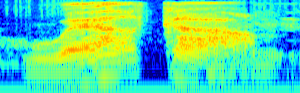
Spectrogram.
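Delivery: low, rasping welcome; a heavy smoker greeting. Acted. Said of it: "She says".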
